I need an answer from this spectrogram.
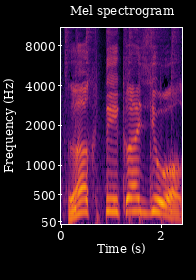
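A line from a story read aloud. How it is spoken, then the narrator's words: Young man roaring. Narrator (Russian): взревел парень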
